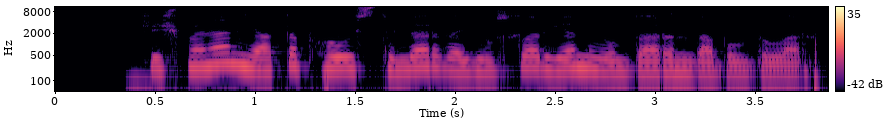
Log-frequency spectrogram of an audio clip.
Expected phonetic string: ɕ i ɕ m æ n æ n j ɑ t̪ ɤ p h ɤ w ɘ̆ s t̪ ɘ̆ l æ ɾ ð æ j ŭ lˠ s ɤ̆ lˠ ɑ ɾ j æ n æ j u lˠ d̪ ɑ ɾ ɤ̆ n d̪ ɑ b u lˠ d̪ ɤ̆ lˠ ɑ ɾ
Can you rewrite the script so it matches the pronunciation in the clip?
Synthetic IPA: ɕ i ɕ m æ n æ n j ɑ t̪ ɤ p h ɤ w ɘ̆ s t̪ ɘ̆ l æ ɾ ð æ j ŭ lˠ s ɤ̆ lˠ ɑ ɾ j æ n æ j u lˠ d̪ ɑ ɾ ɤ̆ n d̪ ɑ b u lˠ d̪ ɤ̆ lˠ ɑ ɾ

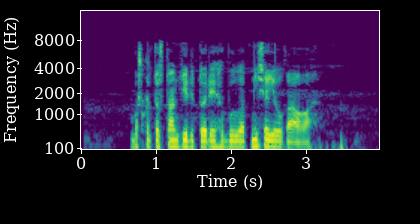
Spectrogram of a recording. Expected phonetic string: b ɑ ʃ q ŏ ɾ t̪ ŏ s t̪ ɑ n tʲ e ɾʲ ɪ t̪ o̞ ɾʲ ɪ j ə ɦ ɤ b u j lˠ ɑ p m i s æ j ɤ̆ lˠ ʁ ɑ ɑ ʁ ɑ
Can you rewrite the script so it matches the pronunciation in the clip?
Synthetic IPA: b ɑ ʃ q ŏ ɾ t̪ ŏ s t̪ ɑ n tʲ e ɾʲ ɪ t̪ o̞ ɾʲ ɪ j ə ɦ ɤ b u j lˠ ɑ p n i s æ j ɤ̆ lˠ ʁ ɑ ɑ ʁ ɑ

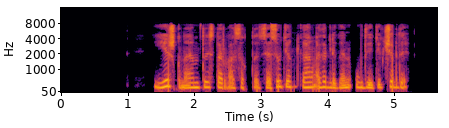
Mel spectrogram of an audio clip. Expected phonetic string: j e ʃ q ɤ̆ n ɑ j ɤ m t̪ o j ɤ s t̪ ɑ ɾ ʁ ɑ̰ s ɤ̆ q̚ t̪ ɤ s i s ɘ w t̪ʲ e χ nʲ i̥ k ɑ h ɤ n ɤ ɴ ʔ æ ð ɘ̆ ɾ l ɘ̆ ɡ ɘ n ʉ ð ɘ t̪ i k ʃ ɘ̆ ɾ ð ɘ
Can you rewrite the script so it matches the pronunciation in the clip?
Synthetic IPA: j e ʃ q ɤ̆ n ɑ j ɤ m t̪ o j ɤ s t̪ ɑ ɾ ʁ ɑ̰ s ɤ̆ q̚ t̪ ɤ s æ s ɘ w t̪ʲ e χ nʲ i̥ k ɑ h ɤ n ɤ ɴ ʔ æ ð ɘ̆ ɾ l ɘ̆ ɡ ɘ n ʉ ð ɘ t̪ i k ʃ ɘ̆ ɾ ð ɘ

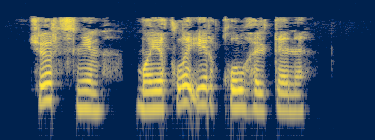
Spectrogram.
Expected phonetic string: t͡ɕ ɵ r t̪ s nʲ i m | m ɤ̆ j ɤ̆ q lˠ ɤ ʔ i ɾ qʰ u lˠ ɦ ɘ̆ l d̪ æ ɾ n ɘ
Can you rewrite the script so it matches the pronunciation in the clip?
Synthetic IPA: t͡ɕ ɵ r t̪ s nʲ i m | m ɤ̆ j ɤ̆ q lˠ ɤ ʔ i ɾ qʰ u lˠ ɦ ɘ̆ l t̪ æ n ɘ

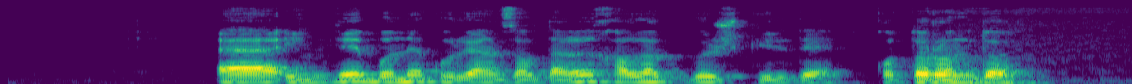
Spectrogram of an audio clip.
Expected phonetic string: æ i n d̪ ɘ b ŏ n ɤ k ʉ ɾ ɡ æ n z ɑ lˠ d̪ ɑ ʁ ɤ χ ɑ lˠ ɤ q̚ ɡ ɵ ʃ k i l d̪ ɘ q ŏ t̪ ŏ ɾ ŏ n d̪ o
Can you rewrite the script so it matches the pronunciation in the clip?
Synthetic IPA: æ i n d̪ ɘ b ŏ n ɤ k ʉ ɾ ɡ æ n z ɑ lˠ d̪ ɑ ʁ ɤ χ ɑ lˠ ɤ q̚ ɡ ɵ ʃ k i l d̪ ɘ q ŏ t̪ ŏ ɾ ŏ n d̪ o

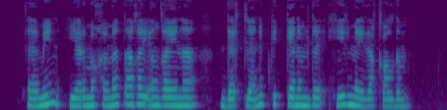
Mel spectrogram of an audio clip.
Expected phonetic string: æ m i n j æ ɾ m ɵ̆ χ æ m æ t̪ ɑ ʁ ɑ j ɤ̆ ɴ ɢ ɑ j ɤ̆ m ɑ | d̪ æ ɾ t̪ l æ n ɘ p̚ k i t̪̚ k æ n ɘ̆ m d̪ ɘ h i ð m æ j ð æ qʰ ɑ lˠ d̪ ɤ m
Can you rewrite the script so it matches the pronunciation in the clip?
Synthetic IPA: æ m i n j æ ɾ m ɵ̆ χ æ m æ t̪ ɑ ʁ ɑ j ɤ̆ ɴ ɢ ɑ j ɤ̆ n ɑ | d̪ æ ɾ t̪ l æ n ɘ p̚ k i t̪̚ k æ n ɘ̆ m d̪ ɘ h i ð m æ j ð æ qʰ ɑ lˠ d̪ ɤ m

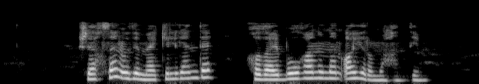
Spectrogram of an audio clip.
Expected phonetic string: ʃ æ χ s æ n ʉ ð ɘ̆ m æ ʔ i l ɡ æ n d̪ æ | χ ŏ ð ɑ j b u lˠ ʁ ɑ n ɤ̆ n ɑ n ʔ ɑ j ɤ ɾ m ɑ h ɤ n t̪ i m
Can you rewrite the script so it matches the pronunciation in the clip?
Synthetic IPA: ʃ æ χ s æ n ʉ ð ɘ̆ m æ k i l ɡ æ n d̪ æ | χ ŏ ð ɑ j b u lˠ ʁ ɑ n ɤ̆ n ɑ n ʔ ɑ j ɤ ɾ m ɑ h ɤ n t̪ i m

